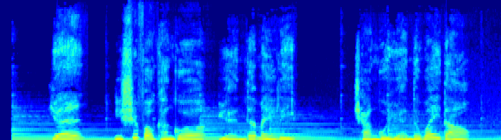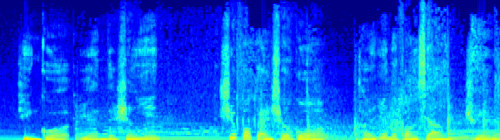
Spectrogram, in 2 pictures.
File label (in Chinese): 女 广告 青春甜美; 青春活力女配音，声线多变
